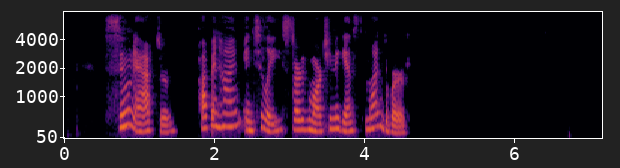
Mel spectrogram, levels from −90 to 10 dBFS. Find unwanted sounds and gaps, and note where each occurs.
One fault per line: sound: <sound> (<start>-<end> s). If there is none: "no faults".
no faults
